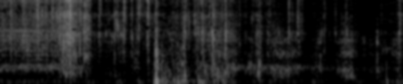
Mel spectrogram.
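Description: An orange sandwich cracker being bitten and chewed: irregular crisp crunching, with one sharper crunch about one and a half seconds in.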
